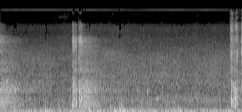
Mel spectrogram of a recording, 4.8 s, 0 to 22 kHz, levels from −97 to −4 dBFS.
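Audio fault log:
1.43 to 1.63 s and 3.39 to 3.58 s: frames out of order. In each stretch two adjacent blocks of about 93 ms play in swapped order, so the audio jumps ahead and then back. This produces a garbled flutter, and no time is lost.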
